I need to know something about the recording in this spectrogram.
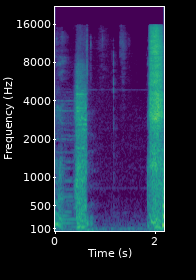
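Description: A short breathy sigh about half a second in, right after the end of a spoken line, followed by near quiet.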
